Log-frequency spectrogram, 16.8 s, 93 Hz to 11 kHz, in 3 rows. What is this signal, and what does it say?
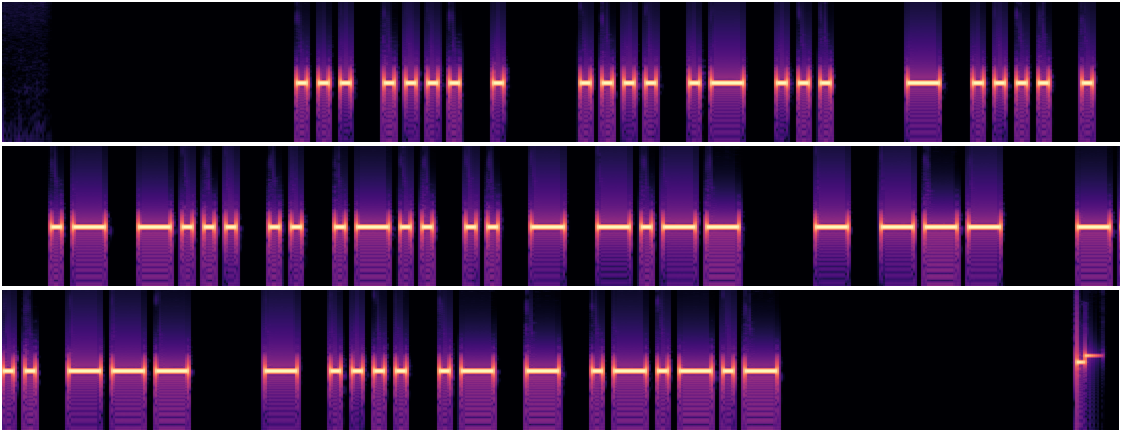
Morse code, heard as a keyed tone, about 22 wpm, 700 Hz. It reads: SHE HAS THE ABILITY TO DO THAT.
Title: Sentences from Top 1000 Words - Review Part 3 - 22wpm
